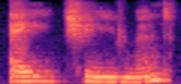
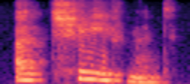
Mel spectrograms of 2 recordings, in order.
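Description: First: Achievement with a full AY, AY-CHIEVEMENT; wrong way. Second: Achievement with a schwa start, uh-CHIEVEMENT; right way. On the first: Teacher shows how not to say achievement. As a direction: achievement begun with a long AY. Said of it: "the next word is not achievement". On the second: Teacher models achievement with a schwa. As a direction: achievement begun with a weak uh. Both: Shown as a demonstration.

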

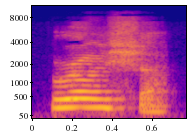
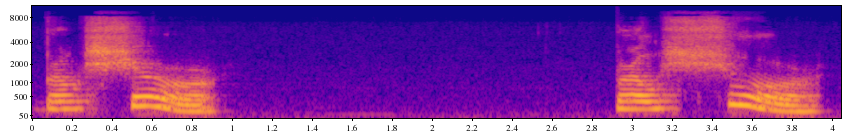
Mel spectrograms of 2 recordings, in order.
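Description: First: "brochure" as BRO-shuh, first syllable high and stressed; British stress on brochure. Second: "brochure" slowly, as bro-SHOOR, second syllable stressed; American stress on brochure. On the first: Teacher repeats British model for learners, first-syllable stress on "brochure". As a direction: hit the "bro" of "brochure", drop the rest. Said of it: "for British and Australian". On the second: Teacher models American for learners, second-syllable stress on "brochure". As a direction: stretch and stress "SHURE" in "brochure". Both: Shown as a demonstration.

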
